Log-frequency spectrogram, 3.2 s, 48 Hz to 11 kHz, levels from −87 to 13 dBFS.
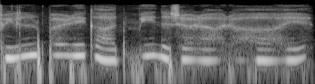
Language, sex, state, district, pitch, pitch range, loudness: Hindi, female, Assam, Kamrup Metropolitan, 250 Hz, 230-300 Hz, -18 LUFS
